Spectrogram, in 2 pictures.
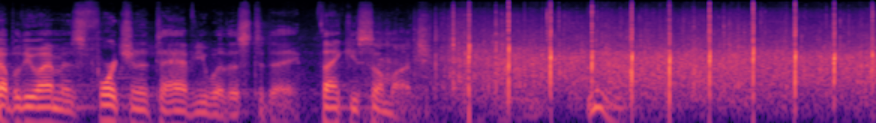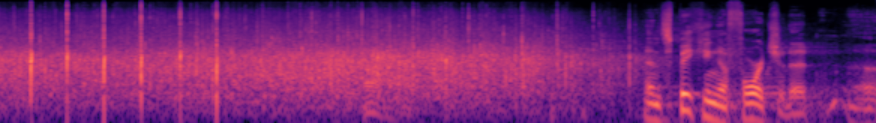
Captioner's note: applause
